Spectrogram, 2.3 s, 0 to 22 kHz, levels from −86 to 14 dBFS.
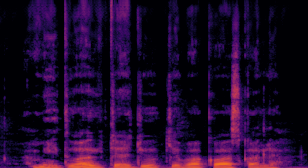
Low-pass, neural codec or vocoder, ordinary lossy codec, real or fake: none; vocoder, 44.1 kHz, 128 mel bands every 512 samples, BigVGAN v2; none; fake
